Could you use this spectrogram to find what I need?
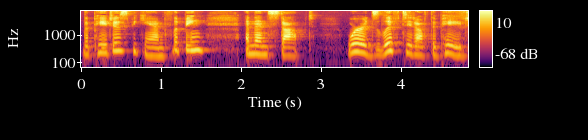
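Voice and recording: The words are read aloud in a natural voice. Intonation moves in a lively way.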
